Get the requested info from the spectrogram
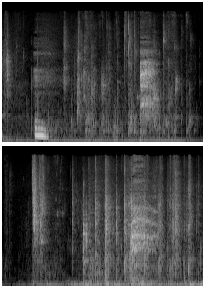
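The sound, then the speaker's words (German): Water splashes and gurgles in uneven bursts as it is poured into a glass, with a few clinks and a brief pause midway, then a second splashy pour. “Na gut, ich trinke jetzt mal ein Wasser.”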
